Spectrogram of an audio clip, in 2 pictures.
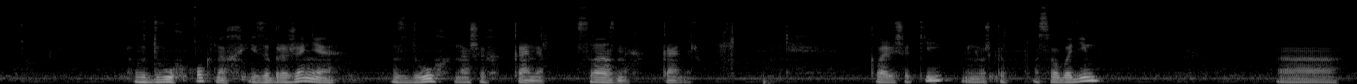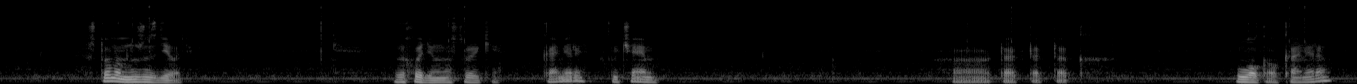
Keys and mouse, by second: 0.9-2.7 drag, 9.4 t, 10.2 t, 15.4 click, 23.9-24.3 drag, 27.0 click.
